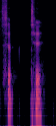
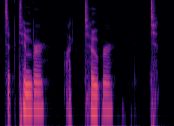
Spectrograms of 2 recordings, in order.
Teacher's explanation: So that is a true T, sept. I'm really aspirating, which means I'm breathing air out of my mouth and going t, making that pop sound.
